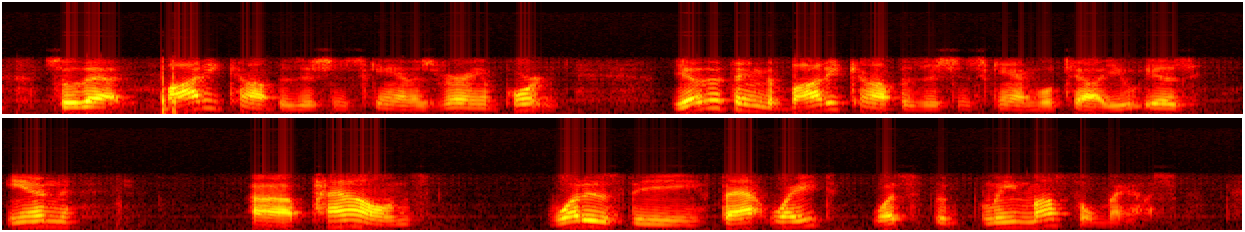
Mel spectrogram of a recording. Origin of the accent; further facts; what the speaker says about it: Midwest, United States; I'm from the Midwest, but here's been my experience here.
